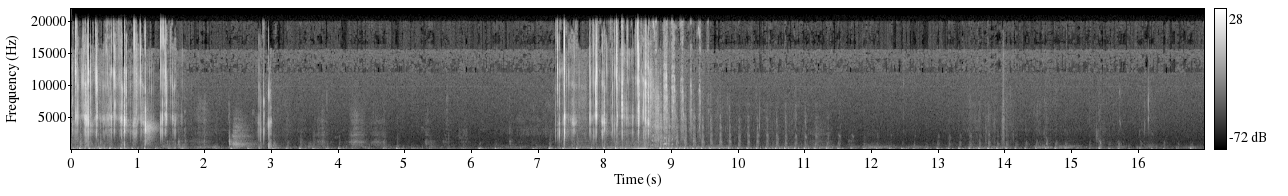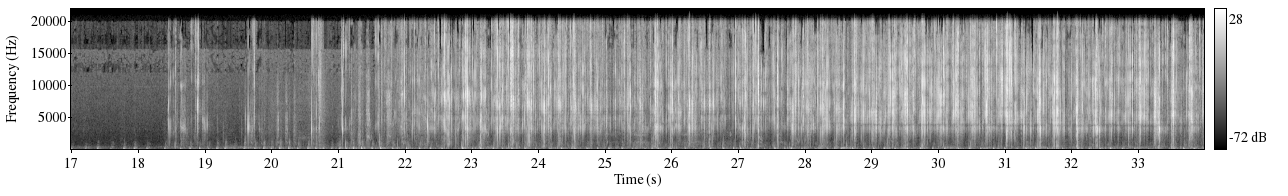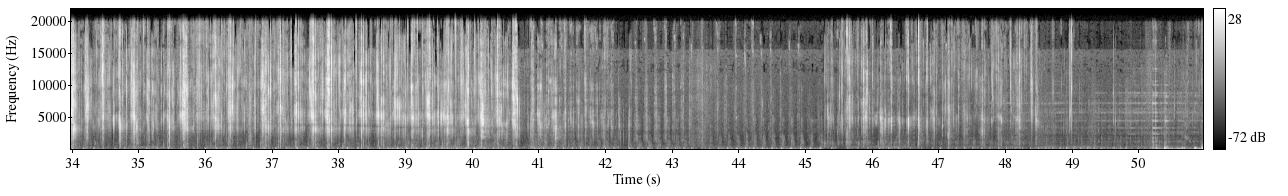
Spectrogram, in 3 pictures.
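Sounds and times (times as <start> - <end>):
hedgehog chewing: 0.0 - 4.5, 7.2 - 12.2, 18.2 - 50.9
low rumble: 7.2 - 14.4, 49.2 - 50.9.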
